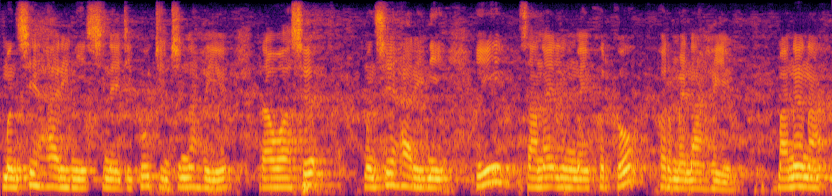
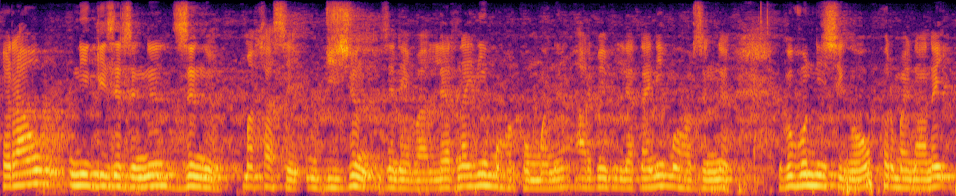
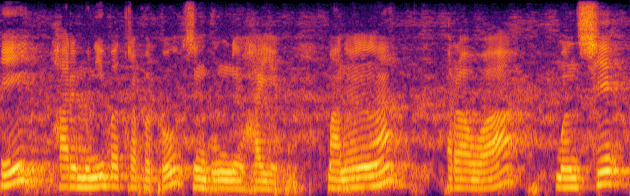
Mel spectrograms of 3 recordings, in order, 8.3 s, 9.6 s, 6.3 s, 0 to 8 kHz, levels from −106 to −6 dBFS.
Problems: none marked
